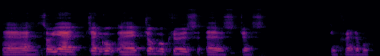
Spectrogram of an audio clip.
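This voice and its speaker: A woman with an extremely low voice co-hosting a casual podcast. Her tone is bright and forceful, and she explains things plainly and with enthusiasm. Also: steady tone, measured pace. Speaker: podcast co-host. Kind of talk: casual chat.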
